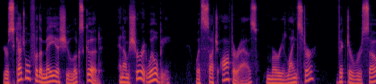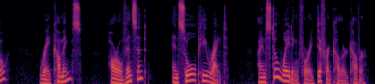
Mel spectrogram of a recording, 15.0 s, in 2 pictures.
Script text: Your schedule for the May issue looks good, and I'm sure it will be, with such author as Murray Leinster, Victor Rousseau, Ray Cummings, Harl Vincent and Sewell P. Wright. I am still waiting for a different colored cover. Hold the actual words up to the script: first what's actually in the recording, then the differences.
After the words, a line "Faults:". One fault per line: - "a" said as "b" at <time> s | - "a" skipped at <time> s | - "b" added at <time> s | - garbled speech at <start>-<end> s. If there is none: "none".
Your schedule for the May issue looks good, and I'm sure it will be, with such author as Murray Leinster, Victor Rousseau, Ray Cummings, Harl Vincent and Sewell P. Wright. I am still waiting for a different colored cover.
Faults:
none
